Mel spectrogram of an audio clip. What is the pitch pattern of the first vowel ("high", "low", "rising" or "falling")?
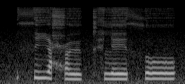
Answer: falling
